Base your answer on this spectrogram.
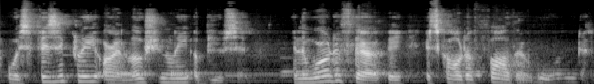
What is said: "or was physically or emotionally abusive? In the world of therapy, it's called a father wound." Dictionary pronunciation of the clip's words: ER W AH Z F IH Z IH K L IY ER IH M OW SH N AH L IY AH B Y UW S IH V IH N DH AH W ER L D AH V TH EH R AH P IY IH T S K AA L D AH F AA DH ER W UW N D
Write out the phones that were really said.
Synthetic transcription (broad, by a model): W AH Z F IH Z IH K L IY ER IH M OW SH N L IY AH B Y UW S IH V IH N DH AH W ER L D AH V TH EH R AH P IY IH T S K AA L D AH F AA DH ER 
